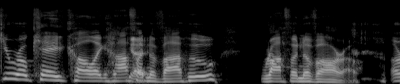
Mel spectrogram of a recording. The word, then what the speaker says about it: Rafa Navarro: Rafa Navajo is the Brazilian Portuguese way. Okay. Of I call him Rafa Navarro.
